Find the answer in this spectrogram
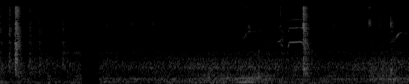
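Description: A rat caught in a wire humane cage trap gnawing at the metal bars: faint scattered clicks and ticks, with one sharper, ringing tick near the end. A few faint high chirps sound behind it.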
